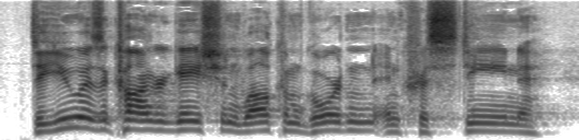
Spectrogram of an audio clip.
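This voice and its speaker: A man is speaking. He goes at a fairly slow pace. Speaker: pastor. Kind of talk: sermon. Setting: church.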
